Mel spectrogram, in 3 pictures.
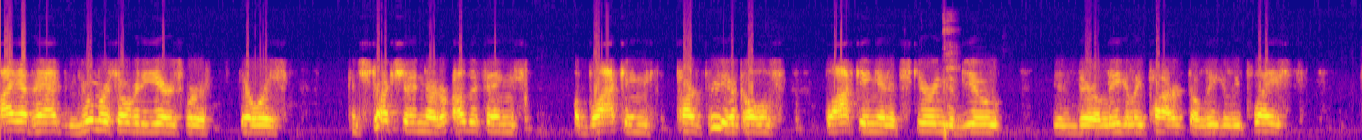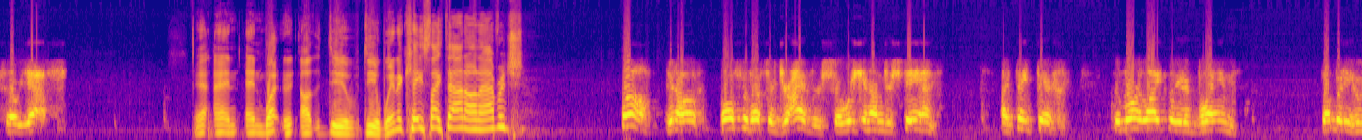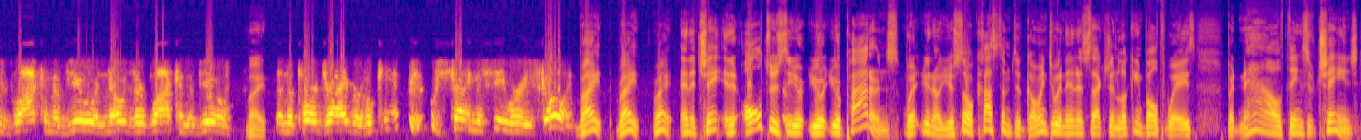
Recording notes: called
